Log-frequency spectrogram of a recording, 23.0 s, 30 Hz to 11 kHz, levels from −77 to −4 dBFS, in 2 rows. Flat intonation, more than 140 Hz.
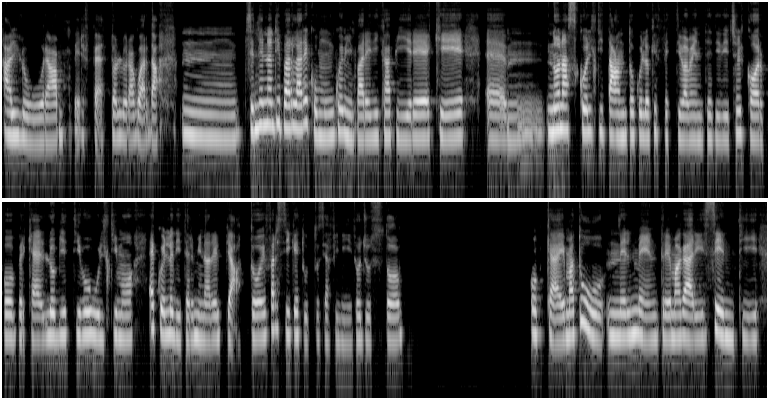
Yes: narrow, 1.9 semitones; medium, 185 Hz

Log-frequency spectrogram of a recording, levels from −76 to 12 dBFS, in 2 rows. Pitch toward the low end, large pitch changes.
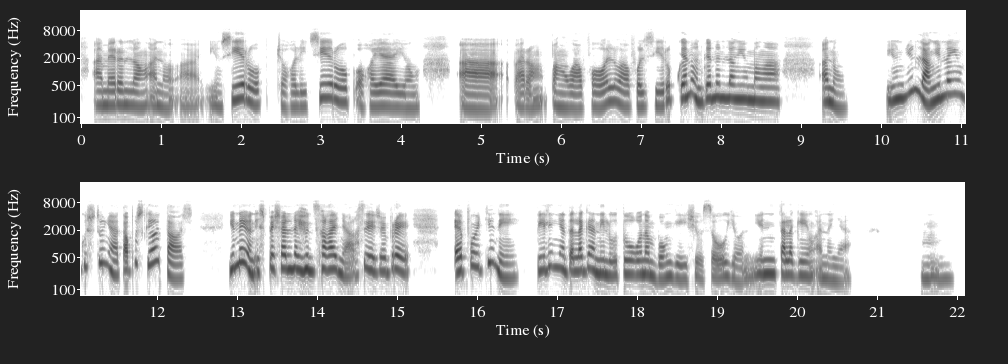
No: high, 220 Hz; wide, 7.0 semitones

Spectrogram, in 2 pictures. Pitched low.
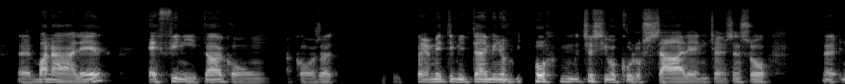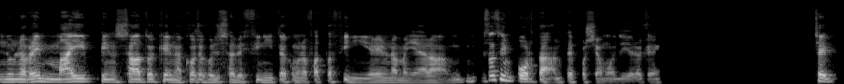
Yes: low, 115 Hz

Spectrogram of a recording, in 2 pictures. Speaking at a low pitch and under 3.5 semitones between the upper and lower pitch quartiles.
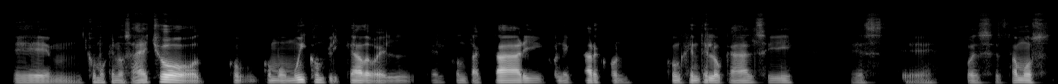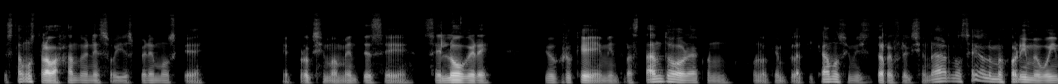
Yes: very low, 90 Hz; narrow, 2.5 semitones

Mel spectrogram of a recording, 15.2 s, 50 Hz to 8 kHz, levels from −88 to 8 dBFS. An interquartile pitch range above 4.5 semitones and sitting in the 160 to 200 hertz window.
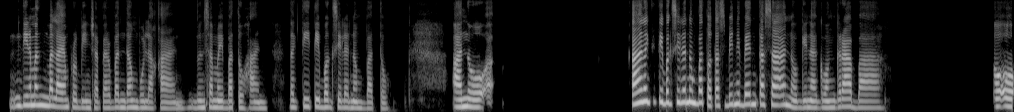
Yes: average, 5.0 semitones; medium, 185 Hz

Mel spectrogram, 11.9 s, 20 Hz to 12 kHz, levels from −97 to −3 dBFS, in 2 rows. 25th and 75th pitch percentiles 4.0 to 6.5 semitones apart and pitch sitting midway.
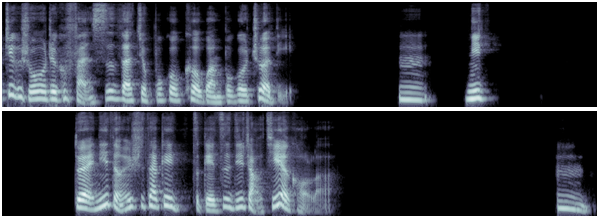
No: wide, 5.5 semitones; high, 200 Hz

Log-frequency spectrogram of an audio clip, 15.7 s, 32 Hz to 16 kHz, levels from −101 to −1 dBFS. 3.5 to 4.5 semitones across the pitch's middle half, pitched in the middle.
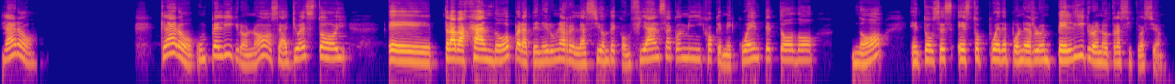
No: average, 3.8 semitones; high, 200 Hz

